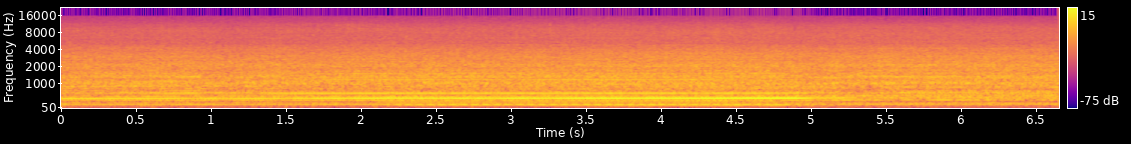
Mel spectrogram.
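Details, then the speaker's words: Suburban DD-17DSI furnace blower motor in a roughly 22 ft Nomad trailer: steady whir rises to a high hum then kicks down after about three seconds; motor tightening up, surging and drawing extra power, due for repair or replacement. "you can hear the motor it's high and then it'll kick down a little bit don't make a liar out of me"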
